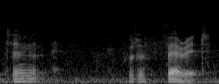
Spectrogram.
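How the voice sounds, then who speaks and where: A man's voice: mid-range voice, a little slow. A man, a comedy panellist, improvising stories and bantering. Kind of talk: improvised comic storytelling and banter. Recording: lo-fi recording, very loud audience noise.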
